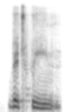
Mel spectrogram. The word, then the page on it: between: Indian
